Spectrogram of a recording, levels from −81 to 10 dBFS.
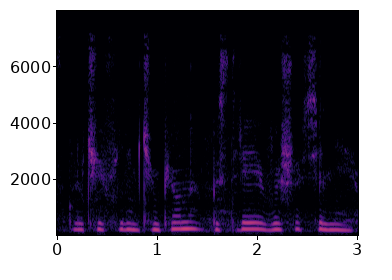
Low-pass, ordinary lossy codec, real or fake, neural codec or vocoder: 7.2 kHz; MP3, 64 kbps; real; none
